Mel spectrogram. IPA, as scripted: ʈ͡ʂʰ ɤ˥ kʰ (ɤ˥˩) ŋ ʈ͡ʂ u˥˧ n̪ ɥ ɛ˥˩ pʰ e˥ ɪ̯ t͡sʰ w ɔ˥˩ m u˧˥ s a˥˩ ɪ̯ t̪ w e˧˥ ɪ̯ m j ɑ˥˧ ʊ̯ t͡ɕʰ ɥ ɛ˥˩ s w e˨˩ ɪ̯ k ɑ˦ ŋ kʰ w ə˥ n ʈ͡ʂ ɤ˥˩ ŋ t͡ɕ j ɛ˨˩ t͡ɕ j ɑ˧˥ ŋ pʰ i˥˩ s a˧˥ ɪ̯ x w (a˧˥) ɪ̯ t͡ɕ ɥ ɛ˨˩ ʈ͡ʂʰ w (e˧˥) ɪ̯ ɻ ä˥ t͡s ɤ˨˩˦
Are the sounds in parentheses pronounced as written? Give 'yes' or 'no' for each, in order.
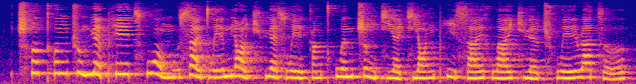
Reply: no, yes, yes

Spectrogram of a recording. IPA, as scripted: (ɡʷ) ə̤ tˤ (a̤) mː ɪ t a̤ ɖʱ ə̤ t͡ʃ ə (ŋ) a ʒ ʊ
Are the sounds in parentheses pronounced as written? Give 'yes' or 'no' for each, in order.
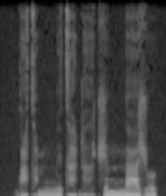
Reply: yes, no, no

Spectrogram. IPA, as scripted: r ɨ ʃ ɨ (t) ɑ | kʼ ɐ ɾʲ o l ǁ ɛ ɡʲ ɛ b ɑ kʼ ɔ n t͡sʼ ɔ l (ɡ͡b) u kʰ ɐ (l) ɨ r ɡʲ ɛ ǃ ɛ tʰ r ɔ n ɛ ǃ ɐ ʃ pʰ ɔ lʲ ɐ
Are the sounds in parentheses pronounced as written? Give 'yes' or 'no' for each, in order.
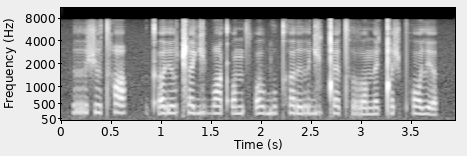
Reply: no, no, no

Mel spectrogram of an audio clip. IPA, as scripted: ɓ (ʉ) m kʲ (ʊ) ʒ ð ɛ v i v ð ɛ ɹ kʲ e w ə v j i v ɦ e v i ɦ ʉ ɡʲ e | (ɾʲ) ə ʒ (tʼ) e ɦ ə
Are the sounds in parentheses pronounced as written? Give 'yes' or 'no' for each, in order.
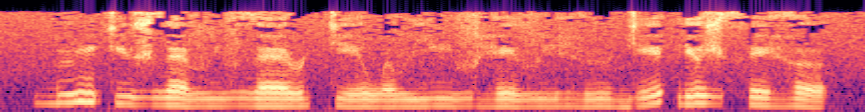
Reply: yes, no, yes, no

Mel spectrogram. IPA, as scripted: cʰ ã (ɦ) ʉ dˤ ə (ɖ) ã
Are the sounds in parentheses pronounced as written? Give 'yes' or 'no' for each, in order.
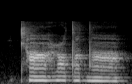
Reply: yes, no

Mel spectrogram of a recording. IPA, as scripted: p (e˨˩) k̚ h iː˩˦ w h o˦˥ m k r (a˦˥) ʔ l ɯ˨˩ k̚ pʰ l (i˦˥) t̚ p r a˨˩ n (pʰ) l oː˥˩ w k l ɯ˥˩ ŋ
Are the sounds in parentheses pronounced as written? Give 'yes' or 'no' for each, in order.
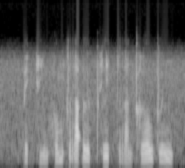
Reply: yes, yes, no, no

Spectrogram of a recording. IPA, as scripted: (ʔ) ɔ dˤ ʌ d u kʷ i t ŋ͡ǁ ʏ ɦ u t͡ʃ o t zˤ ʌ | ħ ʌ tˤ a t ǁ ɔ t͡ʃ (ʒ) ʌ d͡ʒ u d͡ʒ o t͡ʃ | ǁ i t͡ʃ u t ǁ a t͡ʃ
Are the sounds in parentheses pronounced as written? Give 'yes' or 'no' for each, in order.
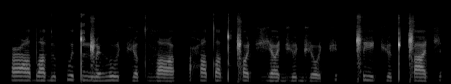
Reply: no, yes

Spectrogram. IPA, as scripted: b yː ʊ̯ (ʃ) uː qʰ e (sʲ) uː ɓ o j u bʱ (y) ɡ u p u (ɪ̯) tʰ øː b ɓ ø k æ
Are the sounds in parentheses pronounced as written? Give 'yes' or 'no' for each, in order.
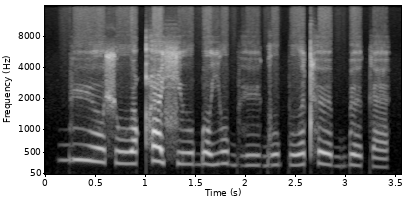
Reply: yes, yes, no, no

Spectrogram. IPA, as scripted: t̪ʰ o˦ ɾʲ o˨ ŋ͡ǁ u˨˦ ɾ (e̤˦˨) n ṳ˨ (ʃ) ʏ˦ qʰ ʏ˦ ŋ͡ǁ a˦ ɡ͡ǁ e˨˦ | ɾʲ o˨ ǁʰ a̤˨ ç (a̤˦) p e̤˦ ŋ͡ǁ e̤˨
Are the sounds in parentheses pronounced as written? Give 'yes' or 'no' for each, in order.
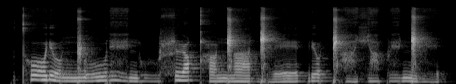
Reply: yes, no, no

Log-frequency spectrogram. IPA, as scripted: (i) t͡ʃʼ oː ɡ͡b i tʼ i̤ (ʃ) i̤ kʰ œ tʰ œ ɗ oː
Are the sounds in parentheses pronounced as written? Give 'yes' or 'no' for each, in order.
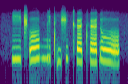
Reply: no, yes

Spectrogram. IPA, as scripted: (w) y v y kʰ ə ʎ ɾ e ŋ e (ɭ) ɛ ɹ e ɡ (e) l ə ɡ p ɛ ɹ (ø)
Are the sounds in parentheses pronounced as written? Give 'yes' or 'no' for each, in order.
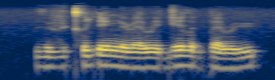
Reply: no, yes, yes, no

